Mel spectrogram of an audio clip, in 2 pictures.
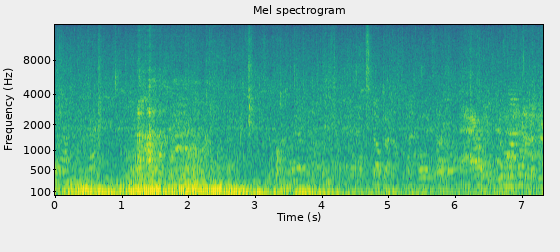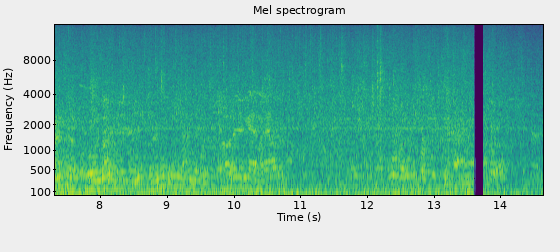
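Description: Motorcycle engines idle and rumble.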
